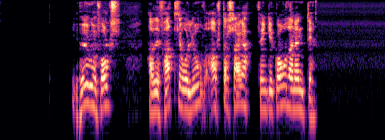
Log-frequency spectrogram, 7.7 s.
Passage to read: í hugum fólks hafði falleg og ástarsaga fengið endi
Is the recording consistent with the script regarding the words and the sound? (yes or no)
no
